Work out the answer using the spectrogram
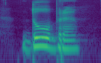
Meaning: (adverb) 1. well 2. very much, a lot (used with verbs) 3. B (academic grade); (interjection) OK, all right; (adjective) neuter nominative/accusative singular of до́брий (dóbryj)
- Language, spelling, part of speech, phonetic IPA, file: Ukrainian, добре, adverb / interjection / adjective, [ˈdɔbre], Uk-добре.ogg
